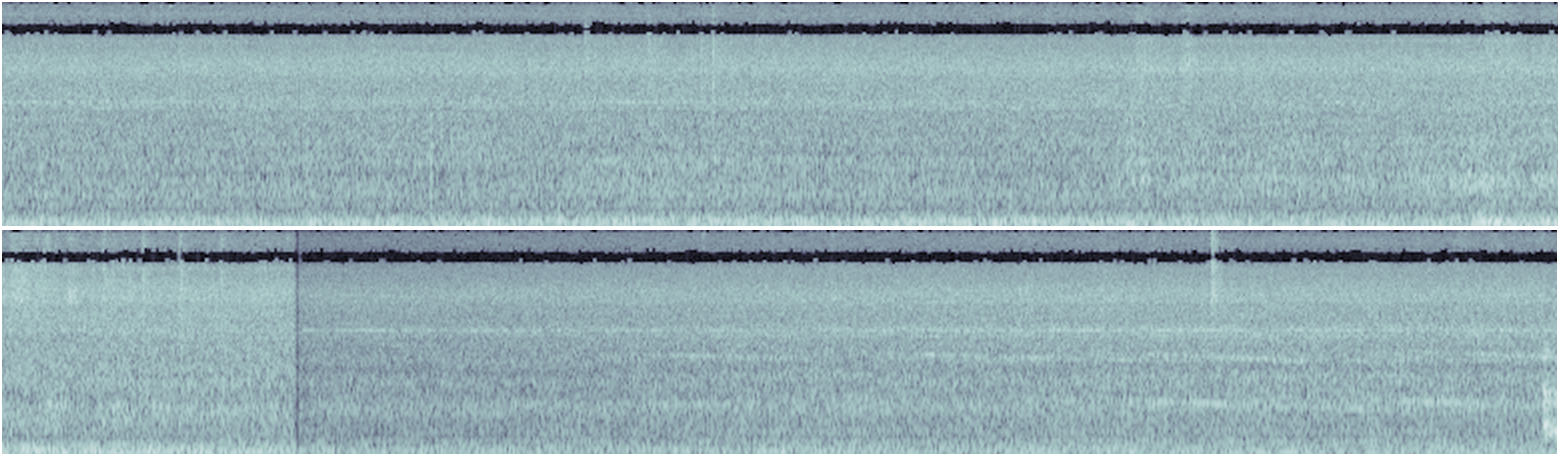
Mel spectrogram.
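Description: Honolulu Skyline metro train running on its elevated guideway, heard from inside the car: a steady low rumble that drops abruptly quieter a little past halfway, then a faint falling whine as the train slows into a station.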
